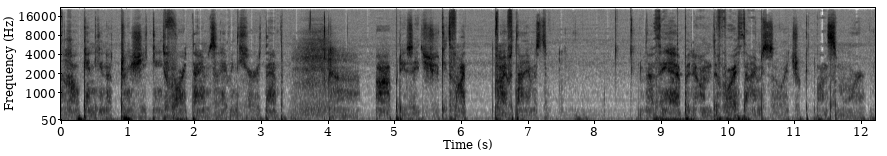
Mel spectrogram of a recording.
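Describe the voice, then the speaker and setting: A woman whispers at a moderate pace, with big swings in loudness and long, frequent pauses. Noticeable background noise is present. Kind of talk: reading video game dialogue aloud. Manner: whispered.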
